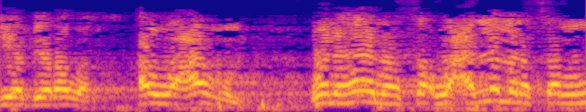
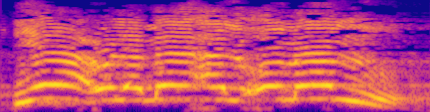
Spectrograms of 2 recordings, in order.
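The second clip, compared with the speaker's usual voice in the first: solemn proclaiming quote; 5 semitones higher, slower than usual. Acted. Preacher reads the Baha'i text to his audience, slow and declaiming. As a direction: proclaim it slowly like scripture.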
